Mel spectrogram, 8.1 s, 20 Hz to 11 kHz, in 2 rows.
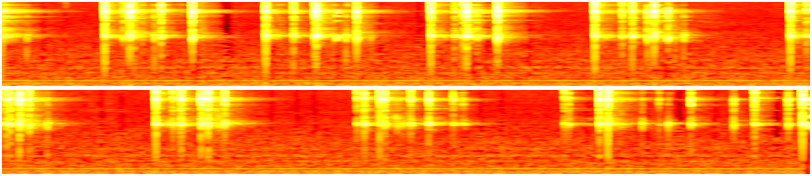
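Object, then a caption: Ceramic mug tapped with nails and metal rings. Long nails and metal nail rings tap a hollow white ceramic coffee mug held in both hands. Quick bursts of bright, clinking taps centered near 2.8 kHz come in short clusters, each dying out almost instantly. A faint, steady low hum sits underneath.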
